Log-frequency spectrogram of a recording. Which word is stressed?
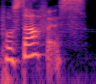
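office. The stress falls on the word office. This is how many Irish people say it. "a lot of Irish people say the post office"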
